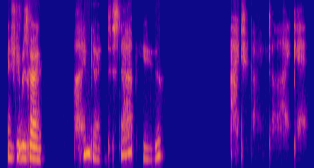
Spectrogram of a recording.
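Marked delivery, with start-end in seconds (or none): 1.6-6.1 menacing, very quiet, slow, creepy whisper. Retelling a girl twiddling a knife and threatening the speaker, imitating a quiet creepy threat. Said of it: "threatening to stab people in a really quiet voice".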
